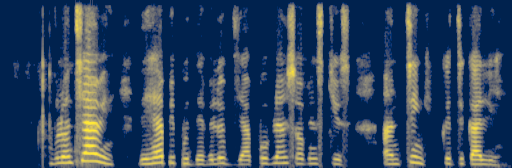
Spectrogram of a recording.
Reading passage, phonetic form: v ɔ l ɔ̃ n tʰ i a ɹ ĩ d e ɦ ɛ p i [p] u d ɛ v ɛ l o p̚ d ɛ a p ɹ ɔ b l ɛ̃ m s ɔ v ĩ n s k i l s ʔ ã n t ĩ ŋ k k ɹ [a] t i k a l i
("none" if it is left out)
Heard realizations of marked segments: p, i

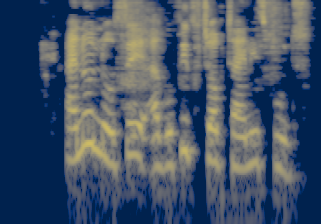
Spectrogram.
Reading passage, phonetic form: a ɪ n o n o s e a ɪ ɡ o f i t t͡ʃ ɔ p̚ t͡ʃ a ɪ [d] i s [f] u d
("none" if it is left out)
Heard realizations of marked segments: n, f

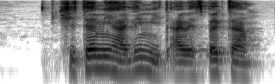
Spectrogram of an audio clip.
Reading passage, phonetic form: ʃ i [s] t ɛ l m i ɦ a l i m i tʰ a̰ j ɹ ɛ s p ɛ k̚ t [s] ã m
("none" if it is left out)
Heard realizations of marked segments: none, h

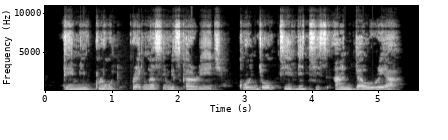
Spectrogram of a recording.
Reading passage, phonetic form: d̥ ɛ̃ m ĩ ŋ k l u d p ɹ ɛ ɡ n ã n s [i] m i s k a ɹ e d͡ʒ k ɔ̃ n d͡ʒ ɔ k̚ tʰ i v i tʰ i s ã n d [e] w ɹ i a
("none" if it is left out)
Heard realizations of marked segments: i, a

